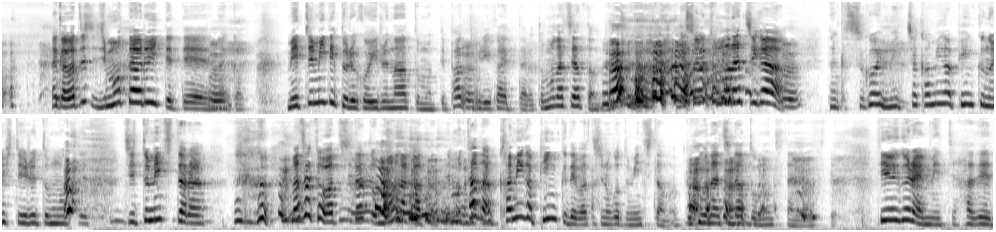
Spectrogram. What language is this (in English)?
Japanese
